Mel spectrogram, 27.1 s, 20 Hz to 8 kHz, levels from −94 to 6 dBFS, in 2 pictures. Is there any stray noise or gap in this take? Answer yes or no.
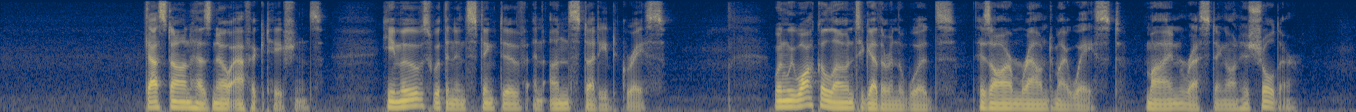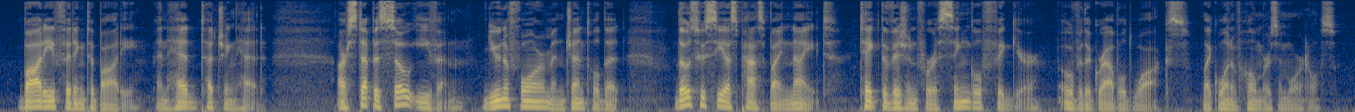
no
